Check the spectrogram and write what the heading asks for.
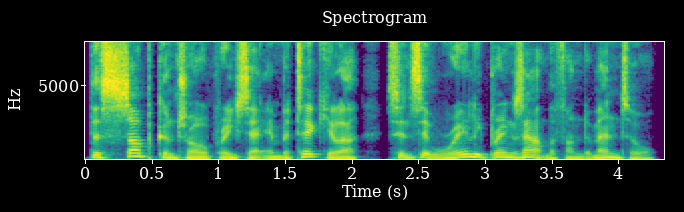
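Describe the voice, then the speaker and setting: Here the music production tutorial host sounds fairly low and darkish, with a sing-song delivery at a fairly quick clip. He addresses the viewer directly in informal, scripted narration that explains each step.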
